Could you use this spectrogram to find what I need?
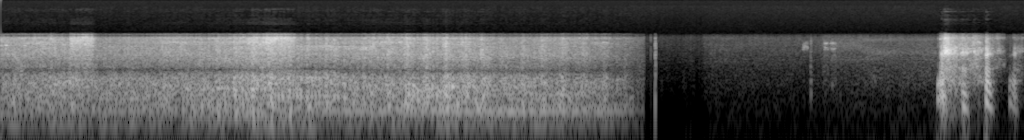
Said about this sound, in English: We have to at least do one of the Trump train sound effects during the show, or it wouldn't be complete.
